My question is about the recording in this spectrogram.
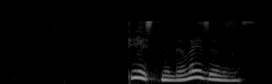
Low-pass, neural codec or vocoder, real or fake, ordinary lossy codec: none; codec, 16 kHz, 1 kbps, FreqCodec, larger model; fake; none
